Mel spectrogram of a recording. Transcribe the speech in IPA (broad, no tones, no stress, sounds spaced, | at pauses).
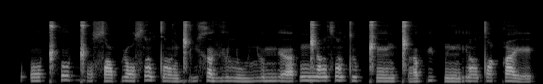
ʔ o ǁʰ o ɡ͡ǁ ɵ sˤ ɐ p ʉ sˤ ĩ tˤ ẽ ɡ͡ǁ i x ɐ vʲ u l u ʎ ɵ mʲ ɐ | ŋ͡ǁ ĩ sˤ ĩ t u ǁ ẽ ɡ͡ǁ ɐ pʲ ʉ p ĩ r ĩ tˤ o q e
